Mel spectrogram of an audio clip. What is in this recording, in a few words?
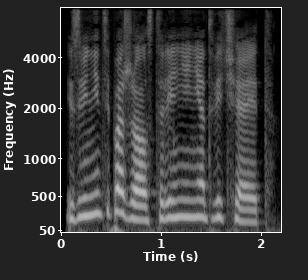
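No One Answer Russian, Telephone operator, Russian, female; Telephone Voice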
